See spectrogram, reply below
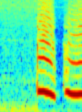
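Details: Single phrase from a black-naped fruit dove, locally punai walik haji or walik kembang: a clipped falling note and then a sustained smooth hoot, preceded by soft low hum.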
